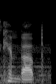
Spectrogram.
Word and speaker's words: gimbap: pronounced as kimbap, which is a Korean dish from cooked rice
